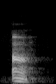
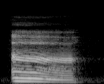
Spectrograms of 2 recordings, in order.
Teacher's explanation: we say Hamzah, Fathah, A, which equals only 1 beat, while if we said Hamzah, Fathah, Alif, A, it is 2 beats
